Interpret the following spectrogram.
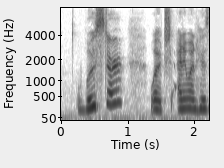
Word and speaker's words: Worcester: basically was bullied when I pronounced the R in Worcester, which anyone who's not familiar is spelled like it should be pronounced Worcester, but no, don't actually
